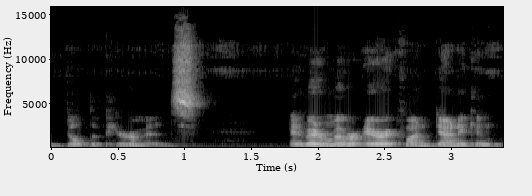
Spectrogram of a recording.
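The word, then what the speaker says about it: Erich von Däniken: the pyramids anybody remember eric von daniken i believe it should be pronounced irish van daniken this was schlock german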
